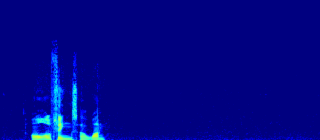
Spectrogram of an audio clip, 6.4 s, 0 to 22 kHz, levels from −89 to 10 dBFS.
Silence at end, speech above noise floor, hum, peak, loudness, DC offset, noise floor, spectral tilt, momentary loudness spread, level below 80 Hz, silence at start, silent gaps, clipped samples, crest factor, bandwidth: 4.35 s; 45 dB; none; -12 dBFS; -33 LUFS; under 0.1%; -77 dBFS; -4.5 dB/octave; 10 LU; -72 dBFS; 0.65 s; none; under 0.1%; 26 dB; 14.5 kHz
